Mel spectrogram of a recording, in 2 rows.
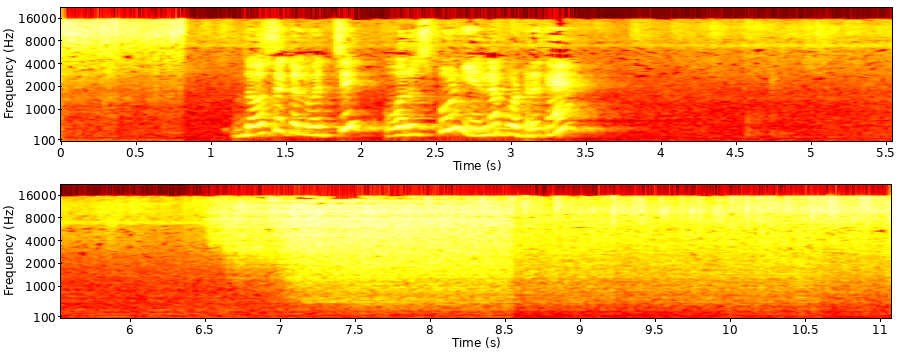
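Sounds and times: batter sizzling on hot griddle: 0.0s - 1.1s, 3.8s - 11.0s.

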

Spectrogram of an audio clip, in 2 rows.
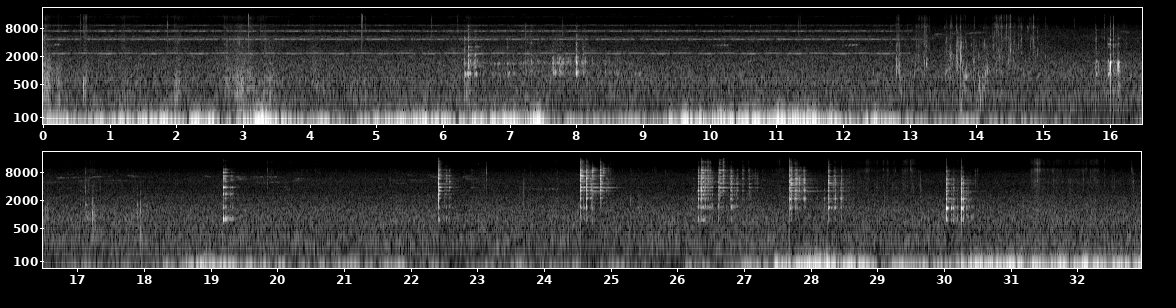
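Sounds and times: stones clinking in metal pan: 22.4s - 22.7s, 24.6s - 25.1s, 26.3s - 28.6s, 30.0s - 30.5s.

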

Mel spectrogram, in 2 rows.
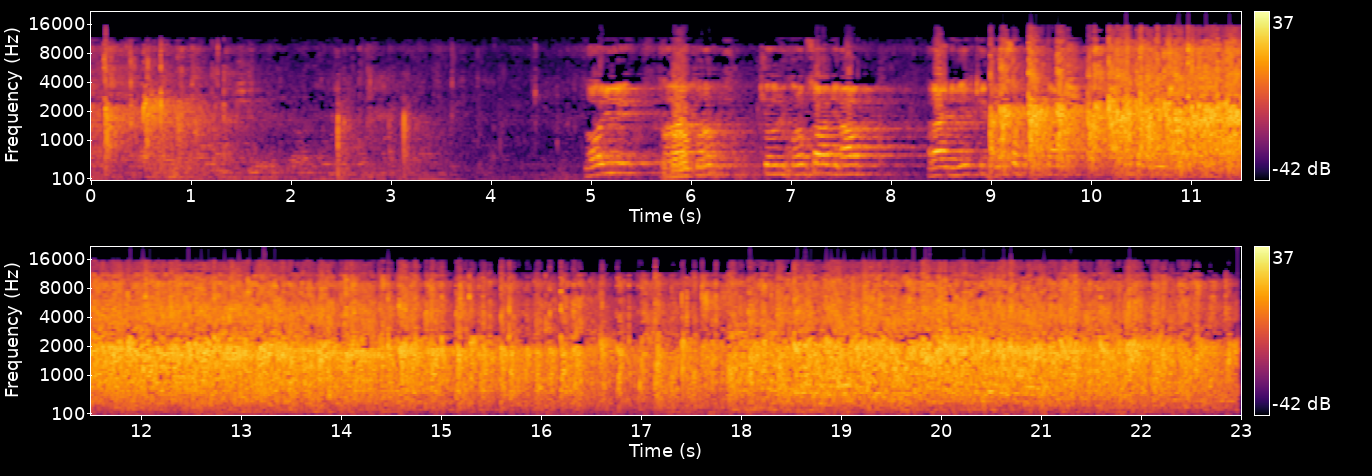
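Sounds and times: audience applauding: 0.0s - 1.6s, 9.0s - 23.0s.

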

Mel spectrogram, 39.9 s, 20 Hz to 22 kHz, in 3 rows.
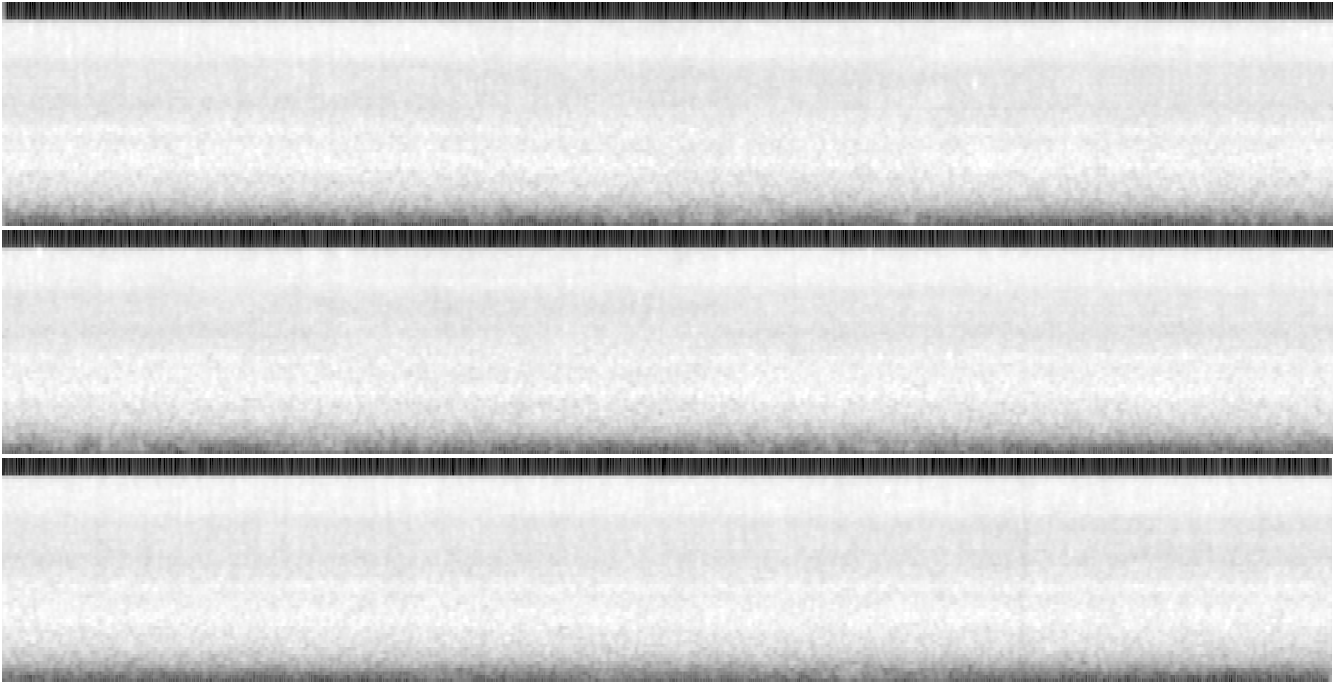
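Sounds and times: stream water rushing: 0.0s - 39.9s.

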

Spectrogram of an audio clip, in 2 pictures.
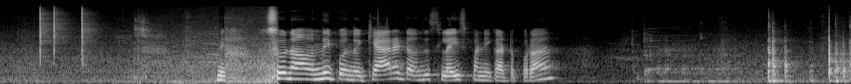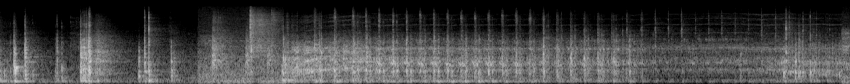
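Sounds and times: plastic parts knocking and clicking: 7.7s - 10.4s, 11.0s - 17.0s
food processor motor running: 11.4s - 17.0s.

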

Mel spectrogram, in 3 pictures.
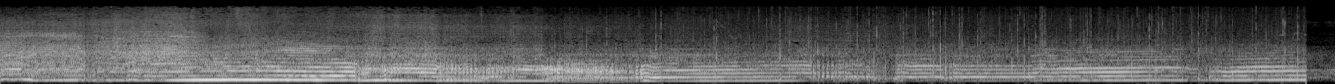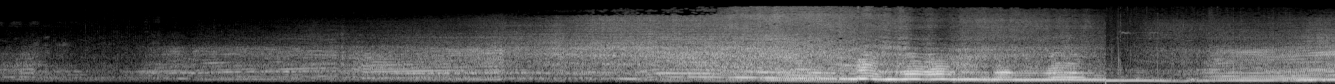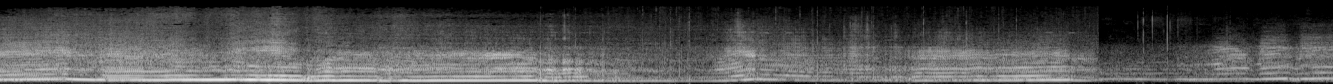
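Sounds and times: tyres hissing on wet road: 0.0s - 13.1s, 18.2s - 37.7s
car accelerating through gears: 0.0s - 13.8s, 14.7s - 37.7s
rally car engine at full throttle: 0.0s - 40.0s.

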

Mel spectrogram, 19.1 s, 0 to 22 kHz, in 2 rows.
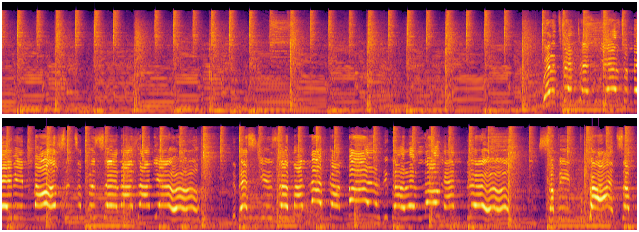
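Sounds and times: bass guitar: 0.0s - 19.0s
drum kit steady beat: 0.0s - 19.0s
electric guitar: 0.0s - 19.0s
person singing with vibrato: 8.2s - 19.0s.

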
